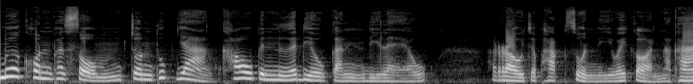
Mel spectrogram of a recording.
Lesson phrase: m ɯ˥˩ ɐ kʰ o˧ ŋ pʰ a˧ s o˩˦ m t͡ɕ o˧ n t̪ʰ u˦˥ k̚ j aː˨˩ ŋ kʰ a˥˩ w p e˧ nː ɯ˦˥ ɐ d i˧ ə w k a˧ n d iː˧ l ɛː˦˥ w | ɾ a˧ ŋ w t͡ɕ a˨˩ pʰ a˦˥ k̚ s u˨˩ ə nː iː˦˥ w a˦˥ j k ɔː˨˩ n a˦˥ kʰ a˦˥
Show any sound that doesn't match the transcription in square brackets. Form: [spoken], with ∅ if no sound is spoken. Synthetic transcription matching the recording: m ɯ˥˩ ɐ kʰ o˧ [n] pʰ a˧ s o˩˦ m t͡ɕ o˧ n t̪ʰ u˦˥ k̚ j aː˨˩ ŋ kʰ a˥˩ w p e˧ nː ɯ˦˥ ɐ d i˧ ə w k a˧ n d iː˧ l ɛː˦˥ w | ɾ a˧ [∅] w t͡ɕ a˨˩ pʰ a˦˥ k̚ s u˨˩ ə nː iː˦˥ w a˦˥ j k ɔː˨˩ [nː] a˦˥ kʰ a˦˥

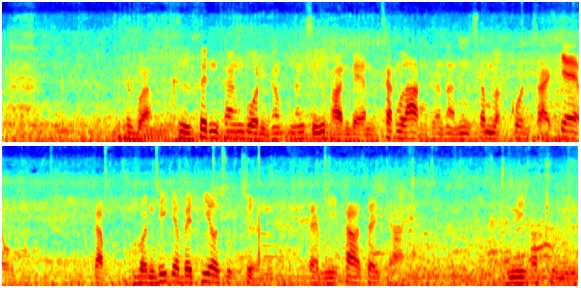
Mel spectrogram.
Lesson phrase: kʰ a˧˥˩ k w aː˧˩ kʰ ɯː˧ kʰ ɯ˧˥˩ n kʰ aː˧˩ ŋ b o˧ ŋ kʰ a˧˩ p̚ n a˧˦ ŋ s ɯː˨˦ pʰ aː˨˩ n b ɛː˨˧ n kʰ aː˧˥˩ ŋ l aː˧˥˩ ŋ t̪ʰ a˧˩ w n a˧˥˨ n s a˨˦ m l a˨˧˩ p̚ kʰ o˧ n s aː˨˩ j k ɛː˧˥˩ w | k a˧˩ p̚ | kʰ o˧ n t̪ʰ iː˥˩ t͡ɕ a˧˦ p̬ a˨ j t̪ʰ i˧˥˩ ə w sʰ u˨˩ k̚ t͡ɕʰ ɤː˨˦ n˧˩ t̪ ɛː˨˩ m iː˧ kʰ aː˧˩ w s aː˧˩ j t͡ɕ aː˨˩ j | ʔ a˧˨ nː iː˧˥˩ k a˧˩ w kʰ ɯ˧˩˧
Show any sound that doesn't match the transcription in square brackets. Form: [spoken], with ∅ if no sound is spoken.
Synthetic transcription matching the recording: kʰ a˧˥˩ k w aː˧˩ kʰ ɯː˧ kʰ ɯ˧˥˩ n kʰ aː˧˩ ŋ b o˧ [n] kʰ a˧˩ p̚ n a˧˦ ŋ s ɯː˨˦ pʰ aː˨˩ n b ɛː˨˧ n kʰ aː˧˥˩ ŋ l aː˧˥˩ ŋ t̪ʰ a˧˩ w n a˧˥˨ n s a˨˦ m l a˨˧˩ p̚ kʰ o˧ n s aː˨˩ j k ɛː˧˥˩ w | k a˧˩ p̚ | kʰ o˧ n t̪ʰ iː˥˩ t͡ɕ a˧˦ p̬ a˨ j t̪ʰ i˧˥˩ ə w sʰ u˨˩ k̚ t͡ɕʰ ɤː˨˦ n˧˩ t̪ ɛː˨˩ m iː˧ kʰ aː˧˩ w s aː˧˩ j t͡ɕ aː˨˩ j | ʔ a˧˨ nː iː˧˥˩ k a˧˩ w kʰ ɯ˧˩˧

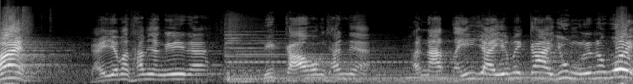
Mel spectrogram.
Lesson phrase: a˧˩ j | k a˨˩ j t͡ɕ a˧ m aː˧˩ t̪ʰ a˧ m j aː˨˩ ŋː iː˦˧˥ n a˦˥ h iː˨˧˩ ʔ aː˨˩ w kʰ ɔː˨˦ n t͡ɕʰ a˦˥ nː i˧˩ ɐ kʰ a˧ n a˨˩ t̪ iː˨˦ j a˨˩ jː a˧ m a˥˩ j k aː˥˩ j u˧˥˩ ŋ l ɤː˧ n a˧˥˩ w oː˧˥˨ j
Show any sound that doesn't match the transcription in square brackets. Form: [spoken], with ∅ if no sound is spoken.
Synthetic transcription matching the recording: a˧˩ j | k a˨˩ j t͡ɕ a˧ m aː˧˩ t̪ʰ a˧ m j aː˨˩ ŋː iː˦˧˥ n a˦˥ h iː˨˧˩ [k] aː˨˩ w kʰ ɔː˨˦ [ŋ] t͡ɕʰ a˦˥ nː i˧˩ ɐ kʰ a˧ n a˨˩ t̪ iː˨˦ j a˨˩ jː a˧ m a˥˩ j k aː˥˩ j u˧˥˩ ŋ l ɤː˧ n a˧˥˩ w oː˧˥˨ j

